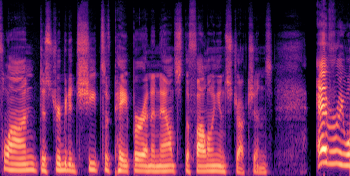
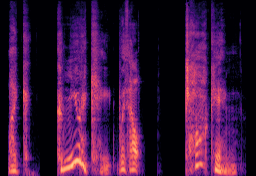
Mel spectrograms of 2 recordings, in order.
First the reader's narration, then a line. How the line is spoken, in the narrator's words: Pats hissed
